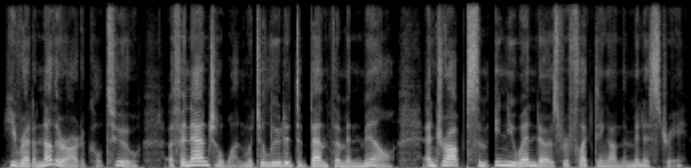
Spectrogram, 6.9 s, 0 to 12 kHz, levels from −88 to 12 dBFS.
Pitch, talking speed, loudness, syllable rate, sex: 195 Hz, 190 wpm, -19 LUFS, 6.3 syllables/s, female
